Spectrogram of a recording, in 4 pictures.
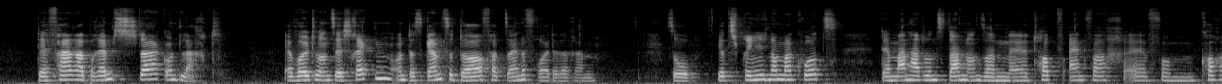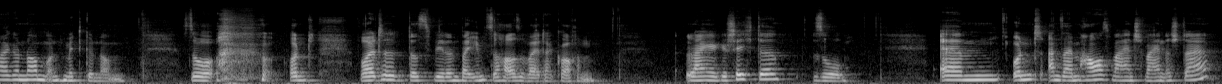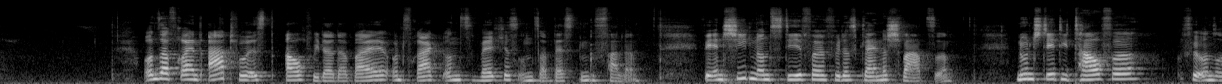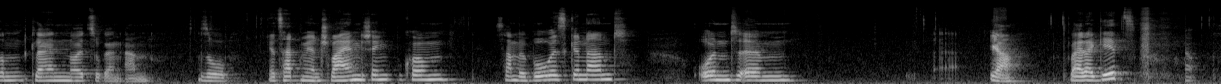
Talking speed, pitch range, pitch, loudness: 135 wpm, 175-215 Hz, 190 Hz, -21 LUFS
